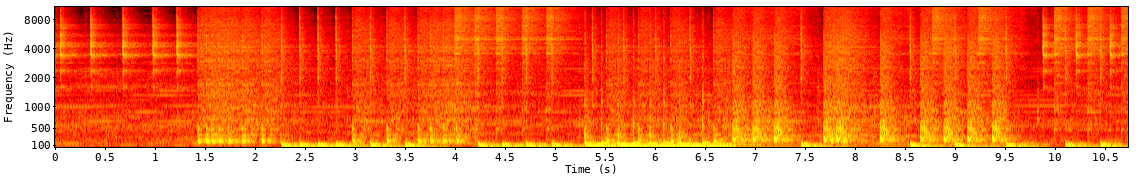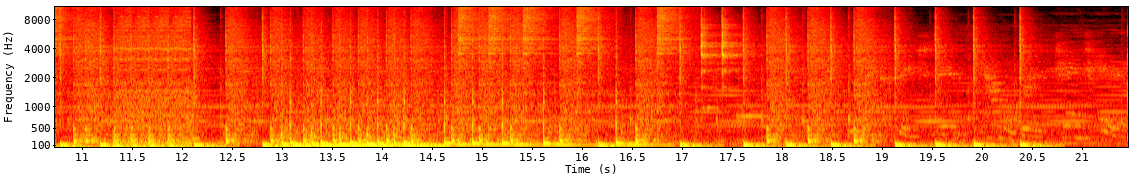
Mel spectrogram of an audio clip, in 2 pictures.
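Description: Sampled drum kit (kick, snare and cymbals) played live in a fast, chopped-up pattern on an Akai MPC500 sampler's pads. The heavy kick comes in about two seconds in, and the beat stutters and drops out briefly a couple of times in the middle.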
